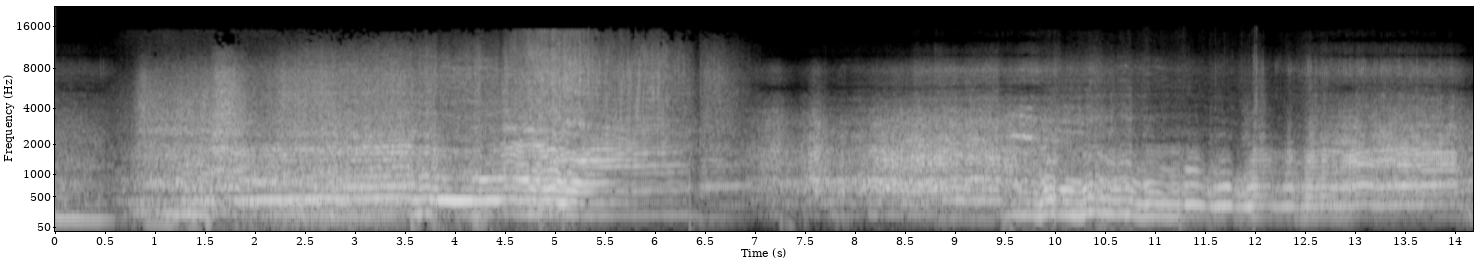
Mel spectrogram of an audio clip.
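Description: A small four-cylinder rally hatchback revs hard and shifts through the gears.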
